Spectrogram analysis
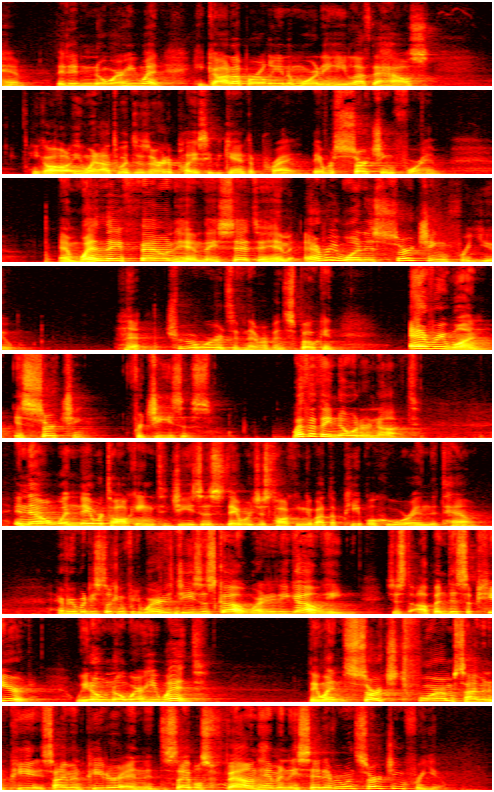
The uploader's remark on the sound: Recorded at Ebenezer UMC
